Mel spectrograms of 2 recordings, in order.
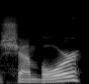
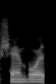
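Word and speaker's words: Chambord: the the pronunciation but I think it is called shambor uh with a with a d at the end I believe that's French it's a it's kind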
